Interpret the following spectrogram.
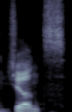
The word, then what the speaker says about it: Junts: And then we have the only other two worth kind of really mentioning is ERC with 7 and the Junts, as I now know they're pronounced, also with 7.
